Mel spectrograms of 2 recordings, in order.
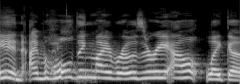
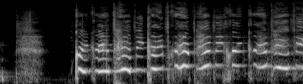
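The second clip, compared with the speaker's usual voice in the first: panicked scream, higher pitched. Fleeing downstairs in character after seeing a ghost: character screaming in panic.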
